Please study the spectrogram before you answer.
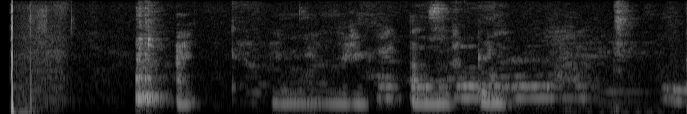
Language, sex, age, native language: Icelandic, male, 12, Icelandic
